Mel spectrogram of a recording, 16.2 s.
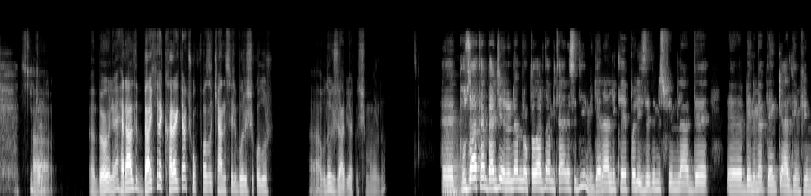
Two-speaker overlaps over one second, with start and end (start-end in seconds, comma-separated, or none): none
